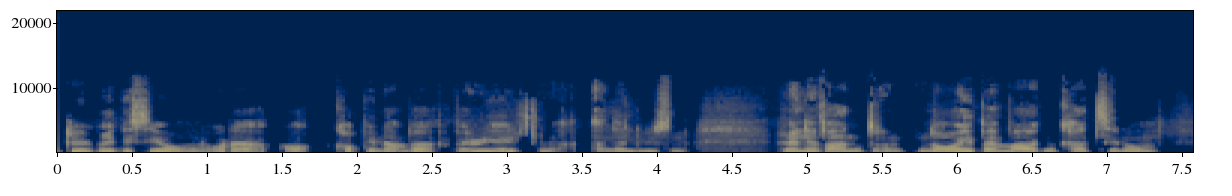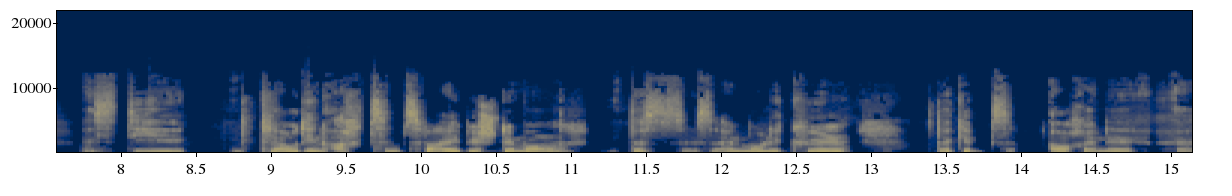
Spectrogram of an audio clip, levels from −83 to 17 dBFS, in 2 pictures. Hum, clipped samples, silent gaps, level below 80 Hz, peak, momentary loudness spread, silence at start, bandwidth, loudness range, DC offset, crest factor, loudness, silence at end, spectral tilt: none; under 0.1%; 11.12-11.18 s; -74 dBFS; -2 dBFS; 13 LU; 0.05 s; 12.5 kHz; 7 LU; under 0.1%; 20 dB; -20 LUFS; 0 s; -2.5 dB/octave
